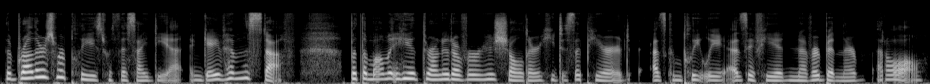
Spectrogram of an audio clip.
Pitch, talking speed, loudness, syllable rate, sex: 210 Hz, 225 wpm, -20 LUFS, 6.1 syllables/s, female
